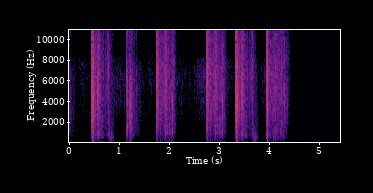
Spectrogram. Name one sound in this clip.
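Leaves crunch as they are broken in a video game.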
